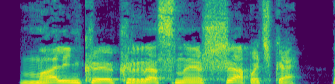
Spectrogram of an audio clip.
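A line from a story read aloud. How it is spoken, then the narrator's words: Barking shout. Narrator (Russian): рявкнул он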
